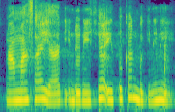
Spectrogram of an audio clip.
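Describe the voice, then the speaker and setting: A woman's voice: medium pitch, a little fast, lo-fi sound. A woman in a heated online debate, talking in an insistent, lecturing way and sounding exasperated, on a video call.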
